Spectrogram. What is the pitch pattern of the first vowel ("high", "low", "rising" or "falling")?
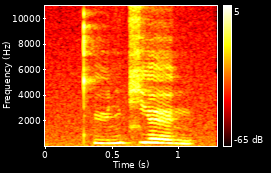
rising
